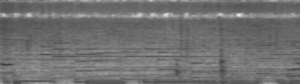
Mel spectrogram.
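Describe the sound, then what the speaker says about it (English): Spices sautéing in a pan give a steady, soft sizzle and crackle that runs unbroken for several seconds, close by, with no voices. "We are just gonna saute spices."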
